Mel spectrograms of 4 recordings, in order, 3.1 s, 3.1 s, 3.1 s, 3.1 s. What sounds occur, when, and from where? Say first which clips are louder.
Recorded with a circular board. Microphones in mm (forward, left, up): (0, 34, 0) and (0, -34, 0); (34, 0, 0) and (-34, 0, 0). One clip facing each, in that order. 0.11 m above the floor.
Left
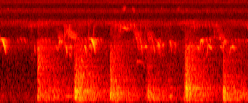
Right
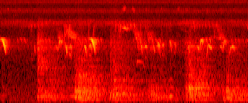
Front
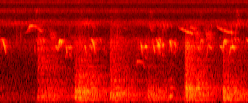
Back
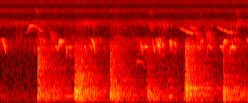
0.5 s footsteps: left 8 dB, back 7 dB; 140° left, 4 m; by 3.1 s 105° left, 4.5 m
